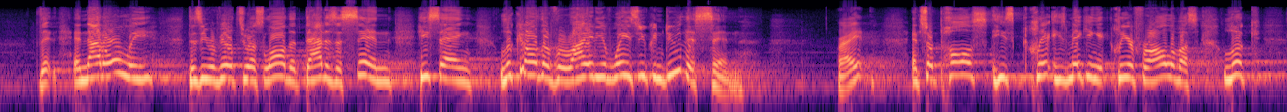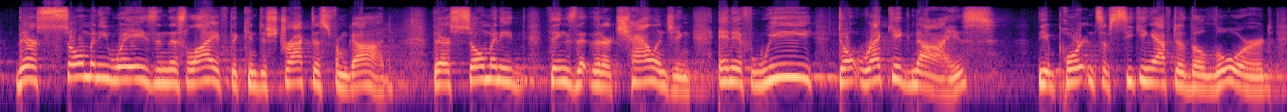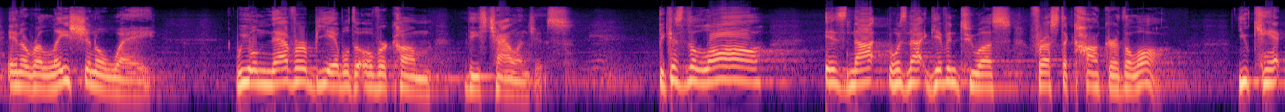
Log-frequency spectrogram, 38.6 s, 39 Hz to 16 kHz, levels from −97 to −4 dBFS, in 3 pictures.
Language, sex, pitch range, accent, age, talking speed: English, male, 170-230 Hz, American, 40-59, 170 wpm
